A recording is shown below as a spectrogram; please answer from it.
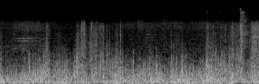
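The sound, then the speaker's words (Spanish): Strong wind from storm Carlota blowing across the northwest of the Iberian peninsula, a rough, continuous roar with gusty bursts of noise. “Sí, sí, el viento, pero, pero el viento, viento, ¿eh? Todo vuela en buena parte de la península”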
